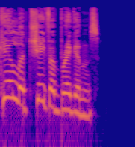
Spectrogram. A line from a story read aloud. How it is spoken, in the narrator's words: They put their fists in his face and cried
